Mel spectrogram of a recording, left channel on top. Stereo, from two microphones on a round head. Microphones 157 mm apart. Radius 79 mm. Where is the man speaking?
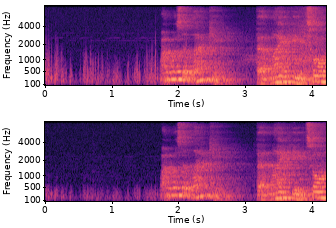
35° left (ahead or behind), 1.1 m; by 4.2 s 25° left (ahead or behind), 2 m.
